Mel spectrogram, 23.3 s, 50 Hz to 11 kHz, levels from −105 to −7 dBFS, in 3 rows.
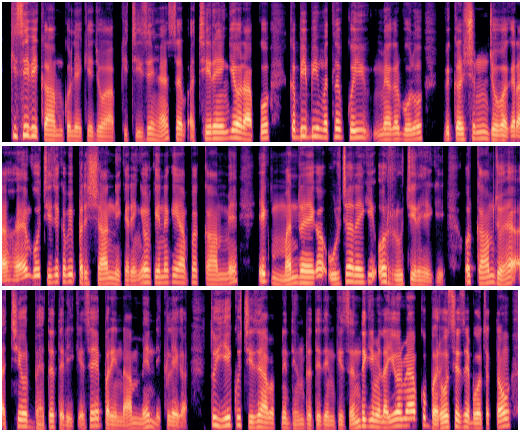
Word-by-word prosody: किसी 210 +2 +3
भी 205 0 +3
काम 110 -2 +1
को 105 - -1
लेके 100 +1 -5
जो 100 0 -4
आप 95 -1 -3
की 115 - -11
चीज़ें 95 +7 -4
हैं 105 - 0
सब 125 -5 0
अच्छी 140 - -1
रहेंगी, 145 +2 +2
और 155 -3 +7
आपको 145 +6 +3 0.3
कभी 180 +3 +1
भी 195 +2 0
मतलब 180 0 0
कोई 165 +1 +2
मैं 125 +2 -2
अगर 130 +1 0
बोलूँ 125 +4 0 0.4
विकर्षण 135 +3 +1
जो 115 -2 +2
वगैरह 100 -2 +2
है - - +4
वो 155 - +3
चीज़ें 150 +2 -2
कभी 165 +1 +1
परेशान 120 -1 +1
नहीं 115 -4 -4
करेंगे। 100 +1 -2
और 145 - +4
कहीं 140 0 +1
न 140 - 0
कहीं 150 +1 -1
आपका 145 0 -1
काम 110 0 -1
में - - -1 0.4
एक 175 - +5 0.2
मन 110 +6 +1
रहेगा, 135 +2 +4
ऊर्जा 125 +9 +2
रहेगी 155 0 +2
और 165 -1 +4
रुचि 105 +2 -2
रहेगी। 90 -5 -6 0.3
और 160 0 +1
काम 135 +3 +1
जो - - 0
है 135 - +2
अच्छे 155 - -1
और 150 - +5
बेहतर 95 +8 -2
तरीके 85 -2 -5
से 155 +1 0
परिणाम 90 +1 0
में 110 - 0
निकलेगा। 425 - -4 0.4
तो 180 - +2
ये 170 +2 +3
कुछ 180 -1 -2
चीज़ें 125 +2 +1
आप 120 -1 +3
अपने 115 +1 -4
दिन-प्रतिदिन 95 -1 -5
की 100 - -4
ज़िंदगी 145 +8 +2
में 135 -2 +3
लाइए। 125 +3 +2
और - - -2
मैं 165 0 +6
आपको 165 +1 +2
भरोसे 130 +8 +4
से 140 - +2
बोल 110 - +5
सकता - - -2
हूँ, 160 +2 +4
135 Hz, 200 wpm, -23 LUFS, 110-155 Hz, 0.4 s, और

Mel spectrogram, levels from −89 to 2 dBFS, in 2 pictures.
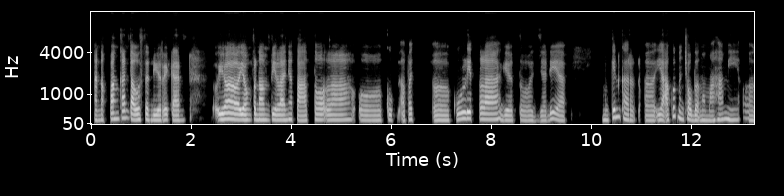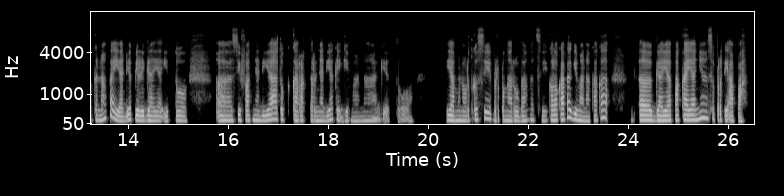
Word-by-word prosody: Anak 160 +1 -1
punk 200 0 +4
kan 230 +1 +5
tahu 175 -1 +7
sendiri 165 -1 +3
kan. 160 -1 +2 0.7
Ya 190 -1 +9
yang 170 0 +6
penampilannya 170 0 +4
tato 160 +3 +2
lah, 170 +1 +1
eee, 155 -1 -1
kuk 165 -1 -4
apa, 175 +5 -1 0.4
eee 160 0 +1
kulit 205 +3 +4
lah, 185 0 +5
gitu. 155 -1 -2
Jadi 150 +5 -4
ya, 155 - 0 0.8
mungkin 245 +12 +1
kar 175 - -1 0.4
ya, 165 -1 +2
aku 290 +12 -1
mencoba 170 -5 +1
memahami 170 +3 -2 0.3
kenapa 165 +10 -4
ya 145 -7 -1
dia 175 +5 -2
pilih 150 -2 +1
gaya 145 -2 -3
itu, 145 0 -6 0.6
eee, 150 +1 -2
sifatnya 160 0 -4
dia 165 +5 -1
atau 175 - -5
karakternya 150 -1 -6
dia 160 +4 -3
kayak 155 -6 -6
gimana, 140 +1 -9
gitu. - - -12 0.7
Ya 160 -1 +2
menurutku 155 +3 -5
sih 205 +2 -4
berpengaruh 150 -1 -5
banget, 160 +3 -7
sih. 150 0 -9
Kalau 165 +1 -1
Kakak 185 +8 0
gimana? 145 -5 -2
Kakak, 230 +10 -4 0.6
eee, 160 0 +3
gaya 155 +1 +1
pakaiannya 165 +6 0
seperti - - -5
apa? - - -5
160 Hz, 125 wpm, -23 LUFS, 155-175 Hz, 0.8 s, Ya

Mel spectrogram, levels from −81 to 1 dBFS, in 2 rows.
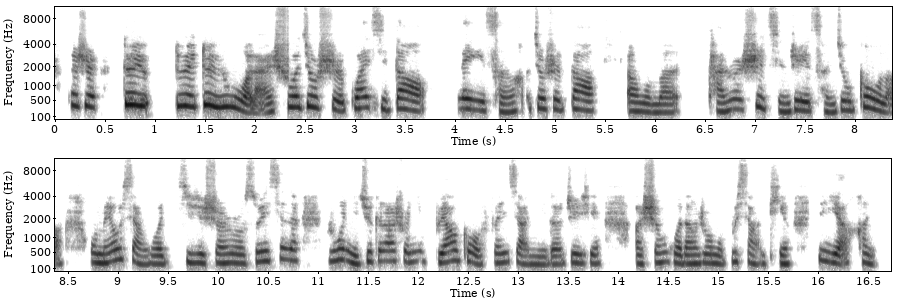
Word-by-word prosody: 但 345 - +2
是 325 -2 +3 0.2
对 375 -2 +10
于 360 - +4 0.2
对， 340 -1 +5
对 360 -1 +7
于 310 - +6
我 295 -10 +5
来 200 - 0
说 315 +5 +3
就 310 0 +3
是 245 -5 +1
关 290 +5 +2
系 265 - -4
到 245 -3 +3 0.3
那 275 0 +3
一 235 -2 -1
层 205 -3 -4 0.2
就 280 0 +2
是 270 -2 -2
到， 240 -4 +2 0.3
呃， 225 - 0
我 210 -1 0
们 190 0 -3 0.3
谈 210 -1 -2
论 260 +2 -3
事 305 +4 +1
情 220 -7 -4
这 245 - 0
一 230 -2 +4
层 200 -3 -7
就 235 +3 -2
够 270 0 +3
了， 200 - -2 0.3
我 235 - 0
没 225 - +3
有 285 +5 0
想 280 -11 -4
过 200 0 0
继 235 - -4
续 225 -1 +1
深 220 0 -1
入。 220 -1 -1
所 210 +5 -5
以 265 - +2
现 305 +3 -5
在 290 -2 -1 0.3
如 270 - -3
果 300 - +3
你 220 -6 +1
去 255 - -2
跟 270 +2 -4
他 270 - -1
说 265 -2 -4
你 250 - -7 0.2
不 235 - +1
要 260 +4 +2
跟 265 -3 -3
我 195 - -1
分 230 +1 -3
享 215 -6 -4
你 190 -1 -4
的 195 +1 -2
这 225 +2 -2
些， 215 -1 -5 0.3
呃， 210 - -2
生 235 +4 0
活 220 -4 0
当 210 0 +1
中 220 0 -2
我 200 - -2
不 220 +5 -7
想 225 -5 -7
听， 205 0 -2 0.3
那 290 - -5
也 235 -5 +3 0.2
很 215 -4 -4
240 Hz, 275 characters per minute, -20 LUFS, 215-280 Hz, 0.3 s, 对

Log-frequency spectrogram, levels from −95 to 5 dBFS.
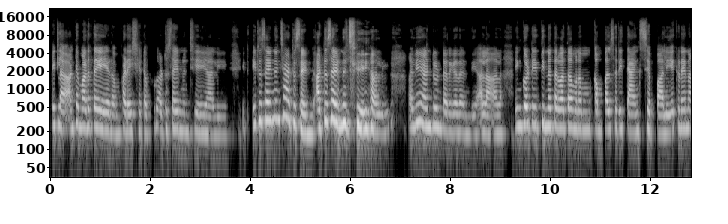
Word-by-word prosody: ఇట్లా 245 -2 0 0.2
అంటే 225 +4 -3
మడత 235 +1 +2
వేయడం 205 -4 +1
పడేసేటప్పుడు 195 +2 -4
అటు 210 +2 -7
సైడ్ 215 -1 -2
నుంచి 195 -1 -12
వేయాలి, 175 -2 -7 0.4
ఇ - - -14 0.2
ఇటు 295 +3 0
సైడ్ 305 0 +5
నుంచి 320 +3 -2
అటు 295 -3 +1
సైడ్, 190 -5 +4 0.2
అటు 290 +6 +2
సైడ్ 285 -5 +8
నుంచేయాలి 220 -7 +3 0.5
అని 265 +4 0
అంటుంటారు 235 -5 -1
గదండీ 185 -2 -6
అలా, 185 -2 0
అలా. 185 0 -6 0.3
ఇంకోటి 255 +1 +2
తిన్న 245 -1 +1
తరువాత 230 0 +2 0.2
మనం 215 -1 -4 0.2
కంపల్సరీ 215 +2 -4
థాంక్స్ 195 0 -3
చెప్పాని. 190 -2 -1
ఎక్కడైనా 225 0 -3
215 Hz, 145 wpm, -21 LUFS, 195-240 Hz, 0.5 s, సైడ్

